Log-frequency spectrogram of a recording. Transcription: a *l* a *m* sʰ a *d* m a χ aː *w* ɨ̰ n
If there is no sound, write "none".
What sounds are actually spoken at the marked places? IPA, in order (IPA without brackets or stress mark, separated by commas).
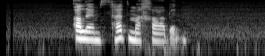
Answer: l, m, d, b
